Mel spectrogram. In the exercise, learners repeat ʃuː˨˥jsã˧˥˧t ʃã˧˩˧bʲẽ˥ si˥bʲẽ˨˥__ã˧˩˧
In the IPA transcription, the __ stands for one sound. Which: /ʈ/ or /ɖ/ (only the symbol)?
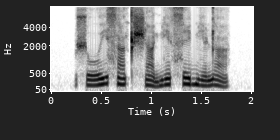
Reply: ɖ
